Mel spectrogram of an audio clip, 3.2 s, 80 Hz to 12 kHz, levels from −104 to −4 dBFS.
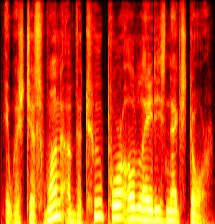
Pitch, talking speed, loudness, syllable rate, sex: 135 Hz, 225 wpm, -16 LUFS, 4.5 syllables/s, male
